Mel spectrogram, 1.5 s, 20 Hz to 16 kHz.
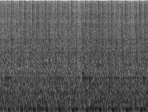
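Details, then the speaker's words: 1953 Harley 74ci panhead, cold, just started after flooding, no choke: V-twin lopes with uneven, lumpy pulses at fast idle, running a little lean and rough before a two-click carb adjustment. "Ain't good, didn't help it."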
